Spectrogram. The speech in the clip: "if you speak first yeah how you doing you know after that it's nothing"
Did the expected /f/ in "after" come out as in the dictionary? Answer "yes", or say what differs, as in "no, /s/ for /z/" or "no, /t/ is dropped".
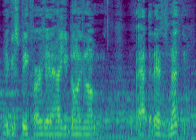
no, /f/ is dropped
